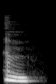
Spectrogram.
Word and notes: m.a: British English

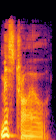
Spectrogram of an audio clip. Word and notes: mistrial: British English

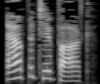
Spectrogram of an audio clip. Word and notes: apotypic: British English

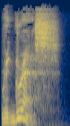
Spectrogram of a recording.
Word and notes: regress: British English

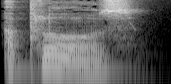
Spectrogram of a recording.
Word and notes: applause: British English

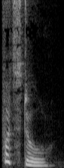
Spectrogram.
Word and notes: footstool: British English

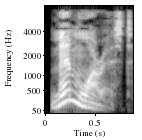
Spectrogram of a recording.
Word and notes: memoirist: British English

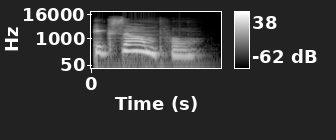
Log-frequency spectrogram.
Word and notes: example: British English

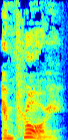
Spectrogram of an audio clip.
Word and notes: employ: British English

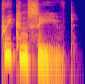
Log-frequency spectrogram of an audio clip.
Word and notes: preconceived: British English

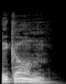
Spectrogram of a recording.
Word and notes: begone: British English

